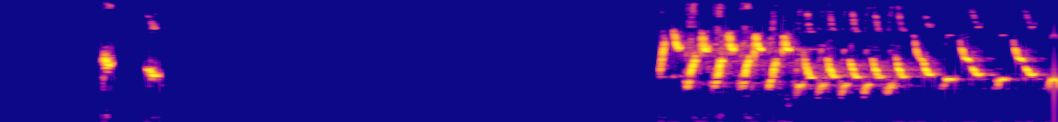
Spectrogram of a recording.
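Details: Two sharp high call notes from a Spanish European goldfinch, a long pause, then a burst of fast, high, jingling twitters that continues to the end.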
